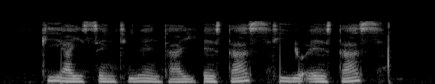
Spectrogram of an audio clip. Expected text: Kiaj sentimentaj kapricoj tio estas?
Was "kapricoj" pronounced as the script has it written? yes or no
no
